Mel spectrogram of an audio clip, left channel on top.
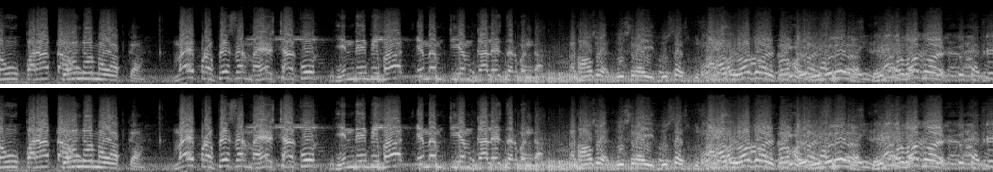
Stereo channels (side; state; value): left; quieter; 4.1 dB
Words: पढ़ाता हूँ। क्या नाम है आपका? मैं प्रोफेसर महेश ठाकुर, हिंदी विभाग, MMTM कॉलेज दरभंगा। दूसरा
